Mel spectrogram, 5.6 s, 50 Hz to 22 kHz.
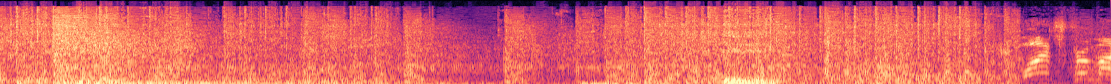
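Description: A .50 cal machine gun fires in Company of Heroes 2, a continuous rattling stream of gunfire layered with battle noise and explosions, with a voice talking over it.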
